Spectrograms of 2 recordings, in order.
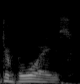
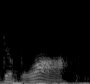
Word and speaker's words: Du Bois: at the beginning of the 20th century about du bois i spent part of my childhood in louisiana so i always called him w.e.b dubois because i went to school with a bunch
